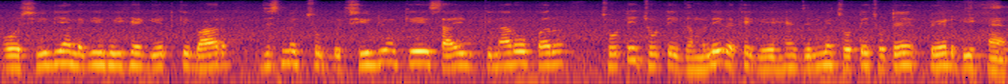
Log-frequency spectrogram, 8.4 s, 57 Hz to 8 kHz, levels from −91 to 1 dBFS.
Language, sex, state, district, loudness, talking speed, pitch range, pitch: Hindi, male, Rajasthan, Bikaner, -16 LUFS, 185 wpm, 155-180 Hz, 170 Hz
